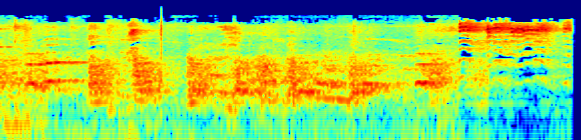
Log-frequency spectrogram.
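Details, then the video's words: Pomeranian, described as sick, lets out plaintive, wavering whimpers in quick succession, pitched high and harmonic-rich. A rustling noise takes over near the end before the sound cuts off. "One Sick Pomeranian Dog"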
